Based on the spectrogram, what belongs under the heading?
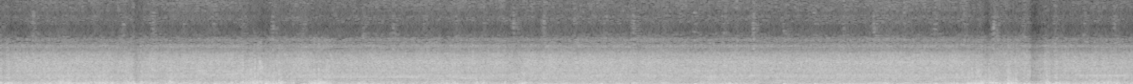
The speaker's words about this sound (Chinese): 海浪攀上岸滩的呼呼风中掺杂着沙子，吹在人的脸上身上，似乎在诉说着那一个个无奈的故事。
